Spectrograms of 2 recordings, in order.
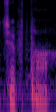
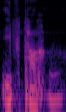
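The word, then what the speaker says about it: יפתח: 근데 히브리어로는 원래 입다의 히브리어 발음은 이프타흐입니다. 이프타흐. 더 다르죠. 이것도 좀 다르죠. 우리말로는 입다라고 그러지만 히브리 말로는 이프타흐입니다.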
